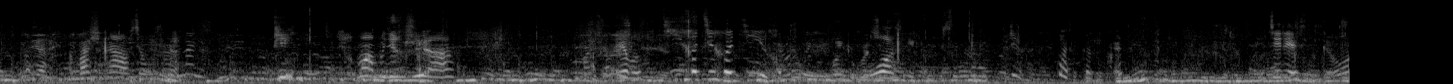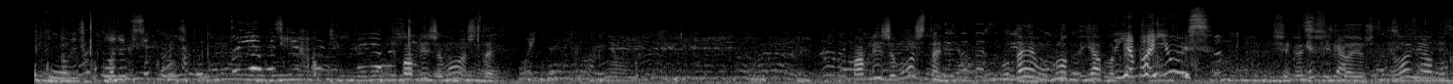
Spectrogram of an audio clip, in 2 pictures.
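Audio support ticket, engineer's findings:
Audio dropout to silence, 13.49 to 14.88 s: sound cuts off mid-flow and returns mid-flow after 1.39 s of silence, no room tone. Input likely lost upstream (device disconnect, link failure or mute) while the recorder kept writing silence. Unlike a gate or fade, no ramp and no residual noise floor. Content in the gap is unrecoverable.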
